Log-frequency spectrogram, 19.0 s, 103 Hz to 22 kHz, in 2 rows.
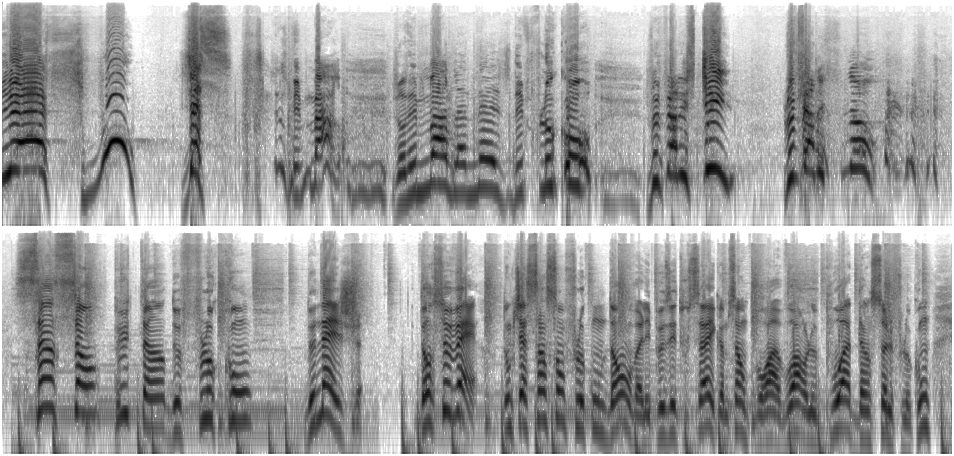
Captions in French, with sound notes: YYYYEEEESSSS Whouuu !! J'en ai marre ! J'en ai marre de la neige, des flocons ! Je veux faire du ski, je veux faire du snow ! *rire* 500 putain de flocons de neige ! Dans ce verre ! Donc y a 500 flocons dedans, on va aller peser tout ça et comme ça on pourra voir le poids d'un seul flocon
